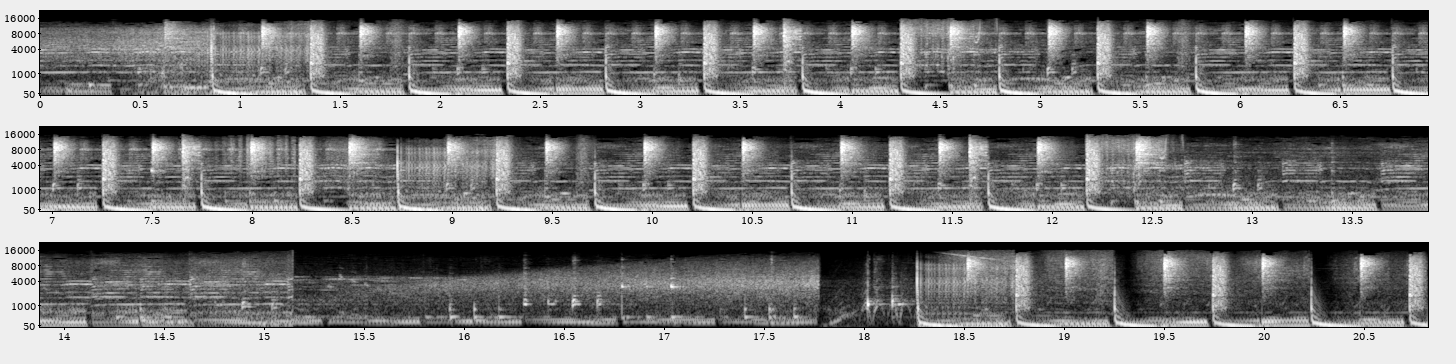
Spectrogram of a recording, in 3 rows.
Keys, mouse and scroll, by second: 0.5 click, 2.0-6.8 drag, 6.8 scroll up 1, 7.0-9.2 drag, 9.2-9.6 scroll down 1, 9.6 click, 15.3 ctrl+z, 16.9 click, 17.1 ctrl+z, 17.5 click, 20.2 scroll up 1.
